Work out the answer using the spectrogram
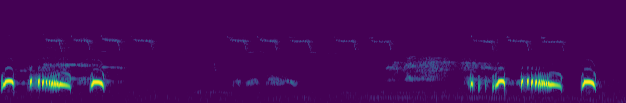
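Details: Spotted dove of the sấm thổ type giving its gọi and thúc calling styles: a single soft hooting coo, then a quick run of low coos with a drawn-out fading note, a pause, then the same sequence again, with faint high chirps from other birds.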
